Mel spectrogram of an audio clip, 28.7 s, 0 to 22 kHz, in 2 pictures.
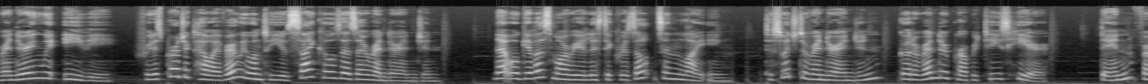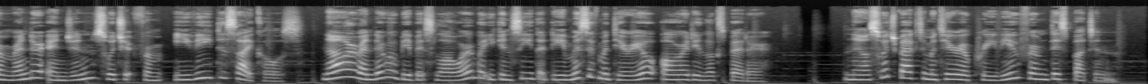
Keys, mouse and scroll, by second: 10.8 click, 10.8 middle click, 15.0-28.7 drag, 15.0-28.7 middle drag.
